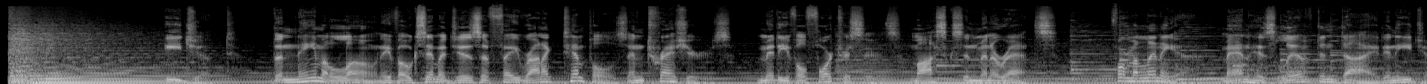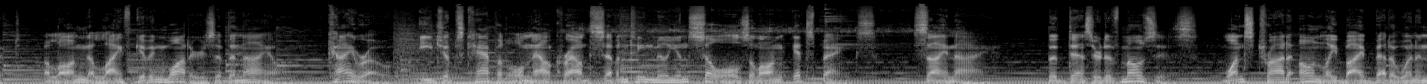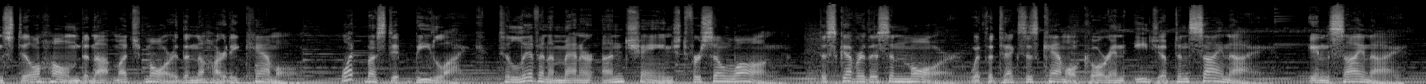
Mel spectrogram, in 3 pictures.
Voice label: Narr, male voice talent

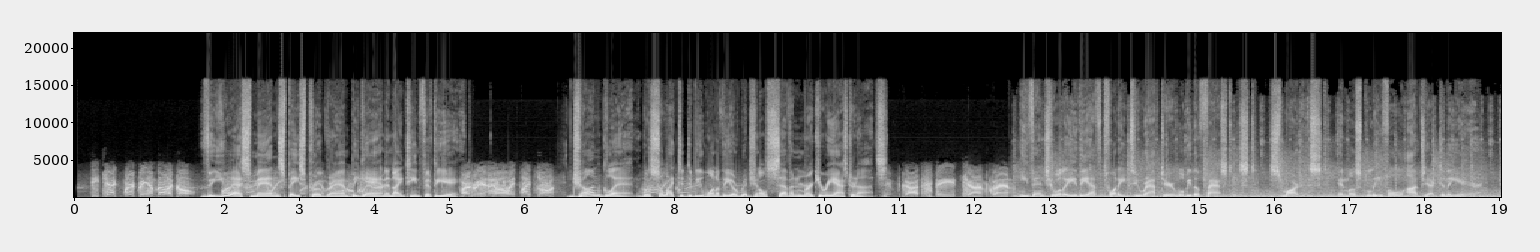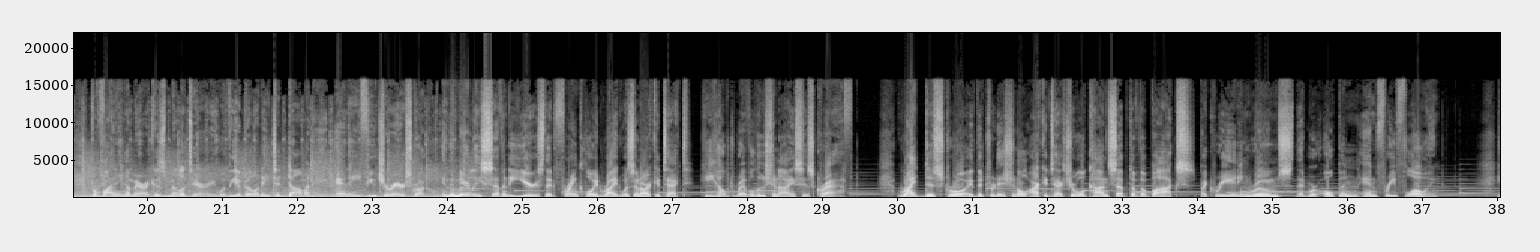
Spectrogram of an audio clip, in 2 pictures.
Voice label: Narr, male voice talent

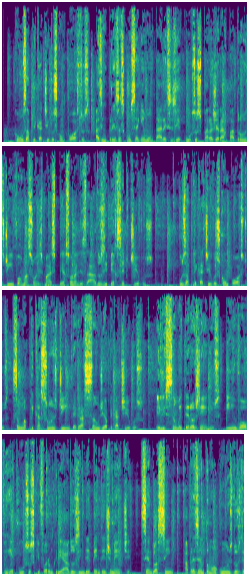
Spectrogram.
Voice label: Brazilian Portuguese; foreign languages

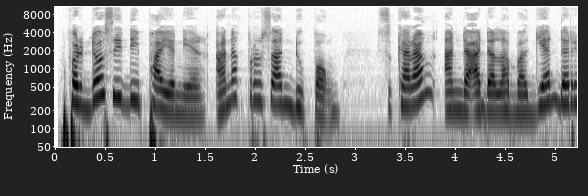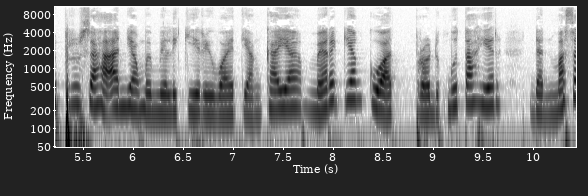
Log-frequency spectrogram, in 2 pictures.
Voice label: Indonesian; foreign languages

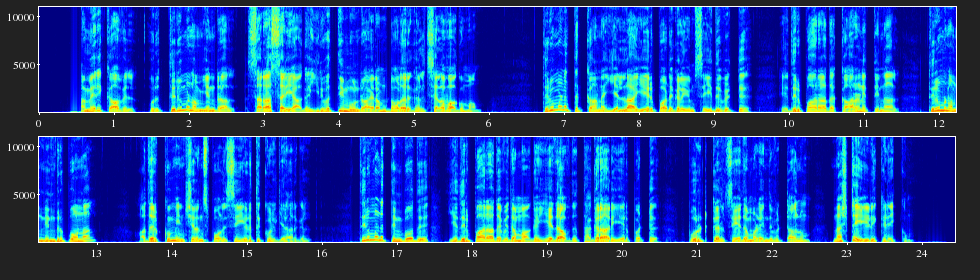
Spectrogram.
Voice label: Tamil

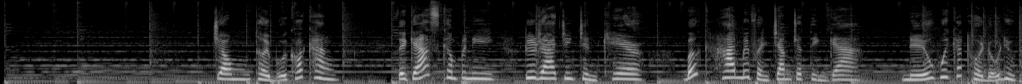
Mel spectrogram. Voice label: Vietnamese

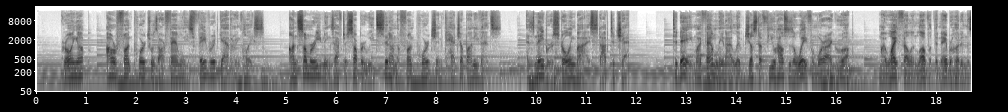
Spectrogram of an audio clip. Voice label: Narr, male voice talent

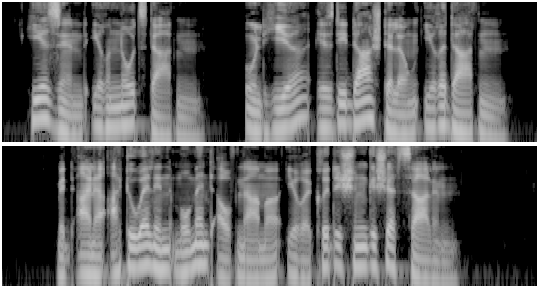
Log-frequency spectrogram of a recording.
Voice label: German; foreign languages

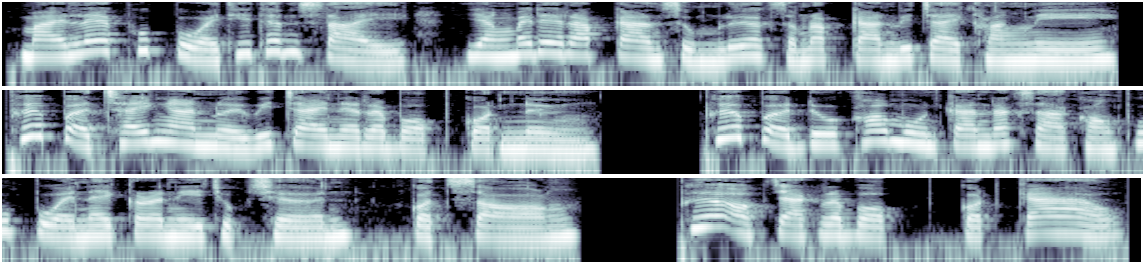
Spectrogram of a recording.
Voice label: Thai; foreign languages

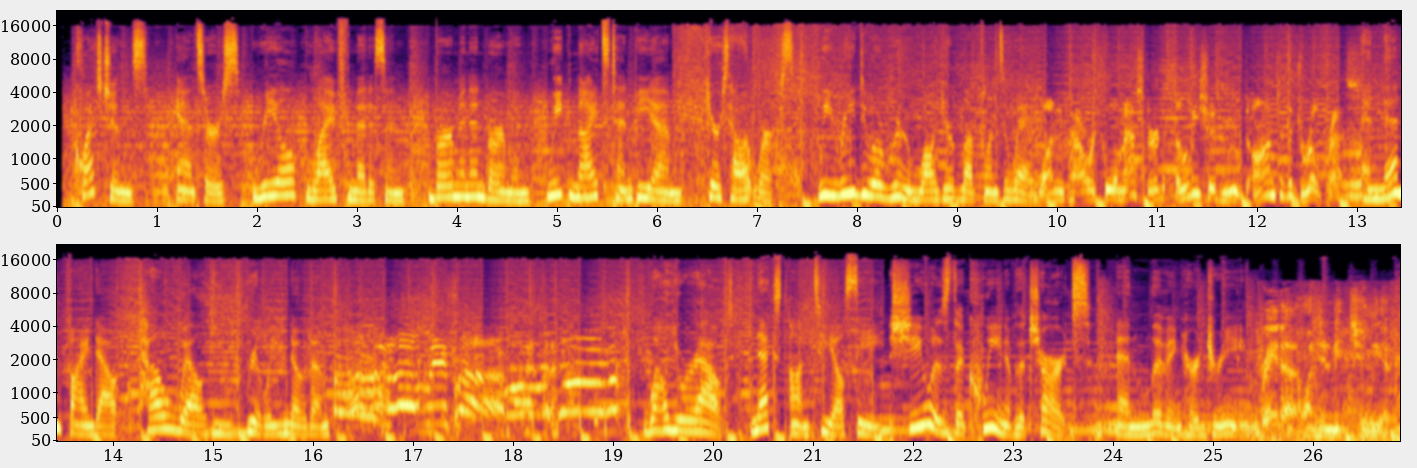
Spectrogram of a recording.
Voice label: female voice talent promo

